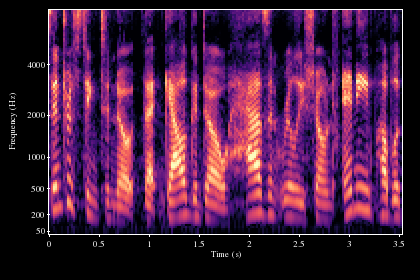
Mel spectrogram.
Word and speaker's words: Gal Gadot: Her name is pronounced Gal Gadot.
